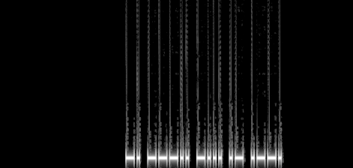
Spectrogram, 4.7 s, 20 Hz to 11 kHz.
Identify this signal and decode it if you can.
Morse code, heard as a keyed tone, about 32 wpm, 700 Hz. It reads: N8BAP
